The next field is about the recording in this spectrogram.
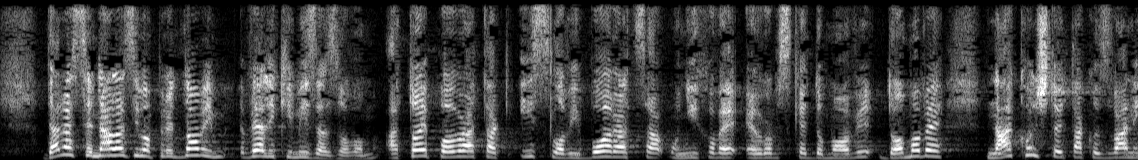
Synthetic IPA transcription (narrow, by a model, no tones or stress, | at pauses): d̪anasːe̞nalˠazimo̞pɾe̞d̪no̞ʋimʋe̞likimizazo̞ʋo̞mat̪o̞je̞po̞ʋɾat̪akist̪lˠo̞ʋibo̞ːɾat̪saʔuɲixo̞ʋe̞ʔe̞wɾo̞pske̞d̪o̞mo̞ʋe̞naːko̞nʃt̪o̞jet̪ako̞zʋaːni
